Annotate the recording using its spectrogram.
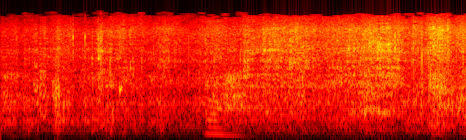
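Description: Sled sliding over snow: a steady hissing scrape of the runners, with a short falling grunt from the rider about a second in.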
